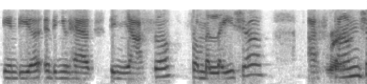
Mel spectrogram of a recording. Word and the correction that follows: Ashtanga: Am I saying that right? – Ashtanga, yeah, but it's perfectly fine.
